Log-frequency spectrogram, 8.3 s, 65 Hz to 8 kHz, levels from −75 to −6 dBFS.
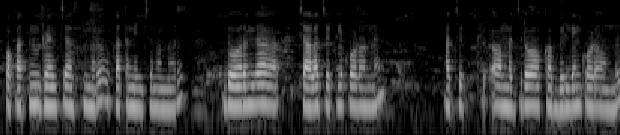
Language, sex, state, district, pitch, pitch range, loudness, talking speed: Telugu, female, Andhra Pradesh, Visakhapatnam, 185 Hz, 175-190 Hz, -35 LUFS, 140 wpm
